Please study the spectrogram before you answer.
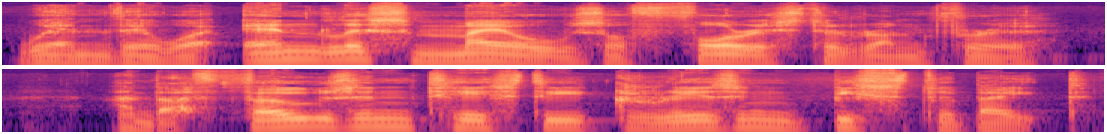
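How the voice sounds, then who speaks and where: A man narrating a children's picture book in an expressive read-aloud style. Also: mid-range voice, slow pace. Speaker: storybook reader.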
